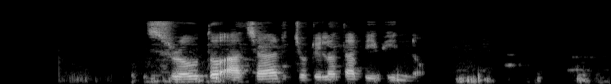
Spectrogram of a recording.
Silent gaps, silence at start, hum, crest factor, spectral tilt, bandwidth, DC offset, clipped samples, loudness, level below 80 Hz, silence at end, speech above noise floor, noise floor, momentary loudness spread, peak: none; 1.45 s; none; 22 dB; -3.5 dB/octave; 8 kHz; under 0.1%; under 0.1%; -20 LUFS; -62 dBFS; 0.25 s; 37 dB; -57 dBFS; 21 LU; -2 dBFS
